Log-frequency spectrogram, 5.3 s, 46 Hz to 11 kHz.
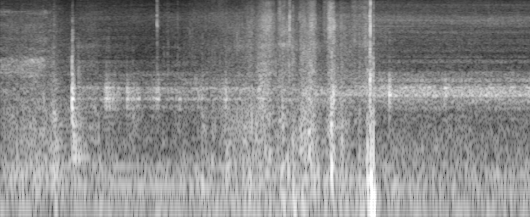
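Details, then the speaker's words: Mercedes E320 central locking: lock clicks then steady humming as vacuum pump runs against big vacuum leak in the actuator; only one lock cycle works. "Hear the leak? That's a vacuum leak. This whole system is vacuum operated, which is what this line is right here."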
